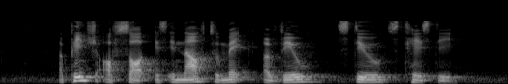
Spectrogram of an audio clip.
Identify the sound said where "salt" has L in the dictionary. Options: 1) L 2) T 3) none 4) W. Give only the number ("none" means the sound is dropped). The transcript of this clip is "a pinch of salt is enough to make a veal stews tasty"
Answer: 3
